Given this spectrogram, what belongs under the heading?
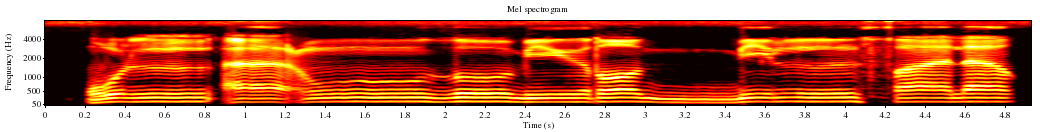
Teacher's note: Kemudian terakhir ada huruf qaf yang sukun, kita sukun pada akhir ayat 1 ini. Sehingga huruf qaf yang disukunkan ini kita pantulkan ya, dengan pantulan yang tebal. Karena sekali lagi huruf qaf adalah huruf yang tebal, maka kita tebalkan ya pantulannya.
